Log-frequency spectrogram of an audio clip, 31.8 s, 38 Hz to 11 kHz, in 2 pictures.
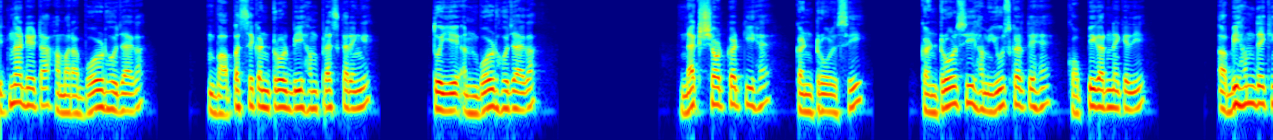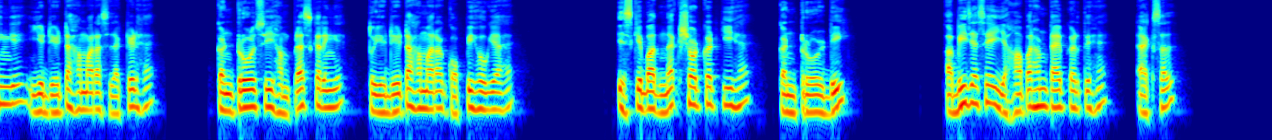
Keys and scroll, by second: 6.3 ctrl+b, 19.3 ctrl+c.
